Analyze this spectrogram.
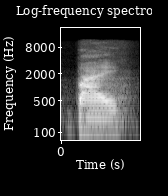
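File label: "by", Nigerian Pidgin, male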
